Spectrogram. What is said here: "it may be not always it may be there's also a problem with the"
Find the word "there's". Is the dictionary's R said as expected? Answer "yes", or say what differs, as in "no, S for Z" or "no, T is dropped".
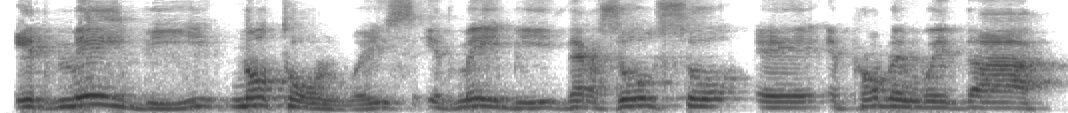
yes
